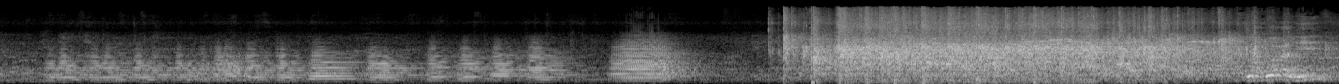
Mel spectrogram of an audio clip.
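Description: A bass trombone sounds a series of low, sustained notes in an orchestra's concert hall, steady and resonant, before a burst of audience applause and chatter takes over.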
